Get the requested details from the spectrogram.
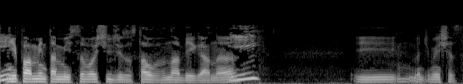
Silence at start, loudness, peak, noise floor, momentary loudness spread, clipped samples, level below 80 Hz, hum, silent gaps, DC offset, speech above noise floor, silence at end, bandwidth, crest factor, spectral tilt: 0 s; -24 LUFS; -4 dBFS; -49 dBFS; 10 LU; under 0.1%; -50 dBFS; none; none; under 0.1%; 26 dB; 0.05 s; 6.6 kHz; 20 dB; -5.5 dB/octave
